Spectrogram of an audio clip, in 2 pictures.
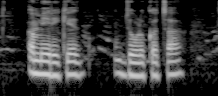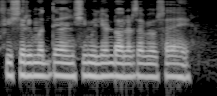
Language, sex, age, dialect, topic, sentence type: Marathi, male, 18-24, Standard Marathi, agriculture, statement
